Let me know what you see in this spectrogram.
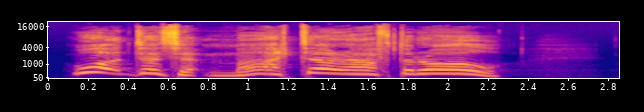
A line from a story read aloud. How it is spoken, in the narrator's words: cried Geppetto all at once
